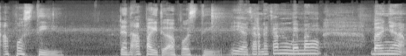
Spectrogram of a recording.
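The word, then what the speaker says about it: apostille: Kenapa saya harus membacanya aposti dan apa itu aposti? Iya. Karena kan memang banyak masyarakat itu ee ada yang pengucapannya apostile ya atau apostil gitu, tapi kita lebih ee ee mengharuskan untuk aposti gitu.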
